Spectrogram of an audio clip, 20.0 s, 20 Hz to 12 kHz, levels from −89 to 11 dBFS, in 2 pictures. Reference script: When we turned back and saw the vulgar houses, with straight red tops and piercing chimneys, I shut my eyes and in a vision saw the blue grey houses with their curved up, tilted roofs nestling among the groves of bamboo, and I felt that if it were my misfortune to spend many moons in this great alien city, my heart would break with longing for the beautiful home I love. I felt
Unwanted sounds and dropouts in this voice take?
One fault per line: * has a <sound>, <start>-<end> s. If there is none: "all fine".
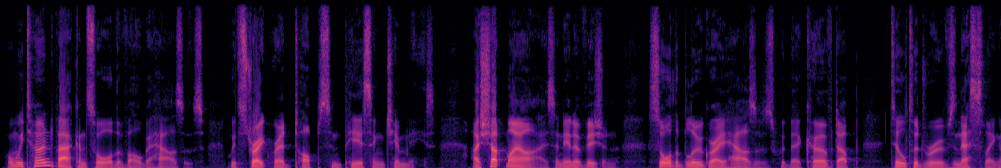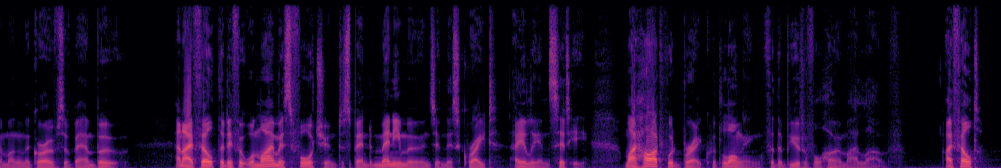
all fine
